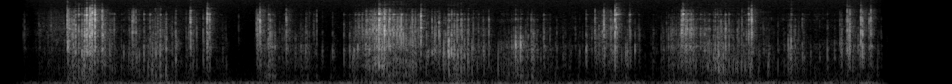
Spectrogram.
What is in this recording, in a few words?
grind mill; anemoi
